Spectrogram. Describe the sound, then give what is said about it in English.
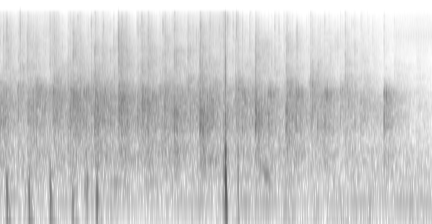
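An audience applauds steadily for a few seconds, many hands clapping in a dense, crackling wash with a couple of sharper individual claps standing out. “Can we clap on it?”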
